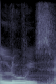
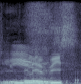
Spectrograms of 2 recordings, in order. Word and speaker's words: Lewis: C.S. Como é que fala? Lewis. É. Lewis. – Lewis. Lewis. É o Tio Jack. C.S. Lewis.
